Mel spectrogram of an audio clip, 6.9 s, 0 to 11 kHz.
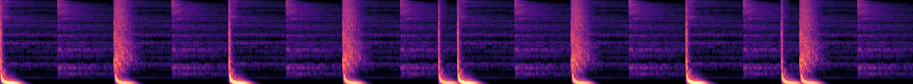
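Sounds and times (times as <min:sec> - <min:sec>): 
riddim drum loop: 0:00.0 - 0:00.2, 0:01.7 - 0:01.9, 0:02.6 - 0:03.6, 0:04.3 - 0:04.5, 0:05.2 - 0:06.2.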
